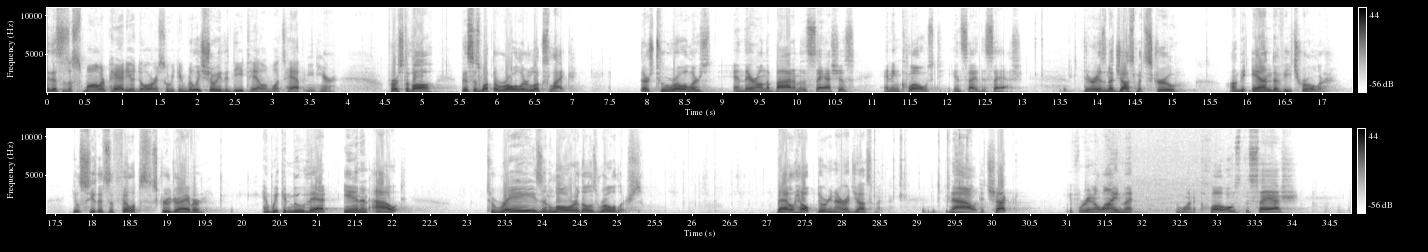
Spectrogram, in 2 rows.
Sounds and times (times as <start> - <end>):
Speech: 0.0 - 3.9, 4.6 - 7.0, 7.9 - 13.0, 13.8 - 15.2, 15.8 - 17.2, 17.8 - 19.6, 20.3 - 22.2, 23.3 - 25.4, 27.1 - 28.6, 29.4 - 30.4, 31.0 - 34.2.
